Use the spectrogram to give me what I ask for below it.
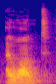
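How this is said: The vowel in want is rounded, like 'o'. "di U K, British English, mereka menyebut want... Bunyi macam ada O sikit. Muncung sikit"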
